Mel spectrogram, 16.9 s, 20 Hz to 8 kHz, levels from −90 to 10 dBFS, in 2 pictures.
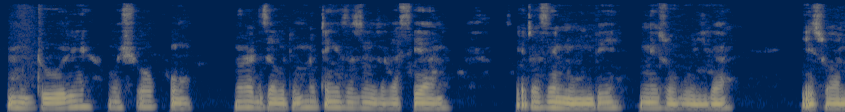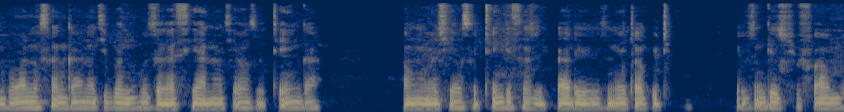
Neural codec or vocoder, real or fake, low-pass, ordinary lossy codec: none; real; 7.2 kHz; MP3, 48 kbps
